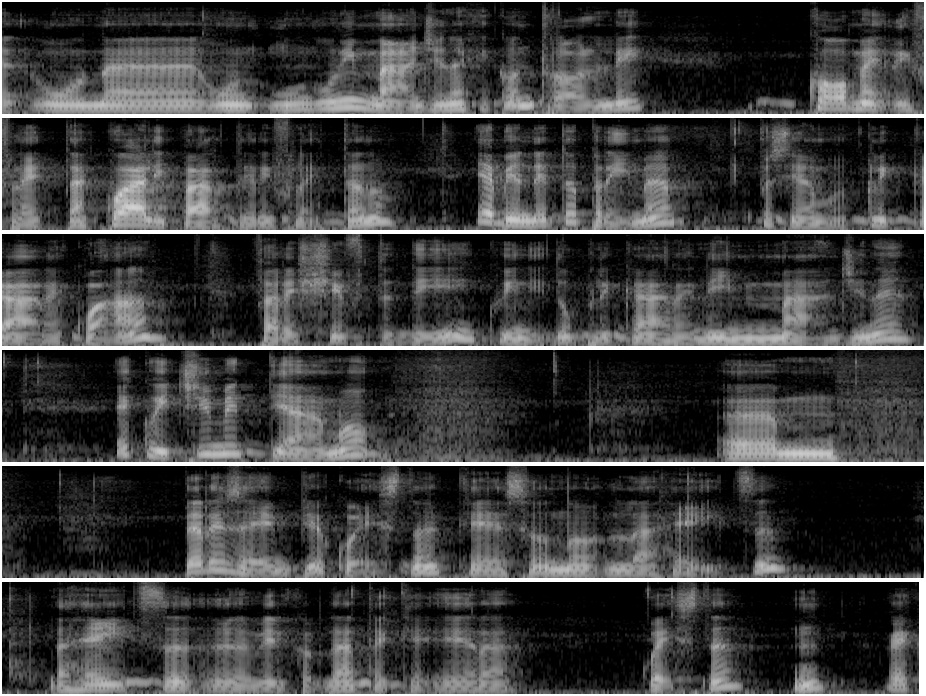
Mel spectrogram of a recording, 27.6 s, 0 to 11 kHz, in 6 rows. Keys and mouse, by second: 8.3-11.1 right drag, 11.1 shift+d, 26.5-27.6 drag.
